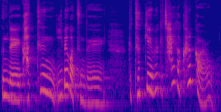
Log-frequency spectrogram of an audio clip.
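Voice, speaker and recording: A woman's voice: on the high side, big pitch swings, normal speed. A woman co-hosting in a conversational way, asking questions, acknowledging briefly and echoing key terms. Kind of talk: conversational interviewing.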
